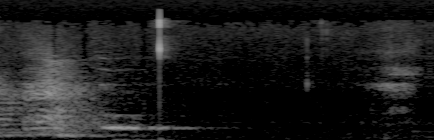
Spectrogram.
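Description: A man's voice fading out at the end of a phrase, a single faint click just under a second in, then near silence: a pause in a spoken lecture.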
